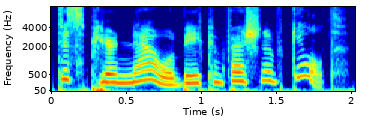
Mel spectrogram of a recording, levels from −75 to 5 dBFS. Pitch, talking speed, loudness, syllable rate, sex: 270 Hz, 265 wpm, -17 LUFS, 6.6 syllables/s, female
